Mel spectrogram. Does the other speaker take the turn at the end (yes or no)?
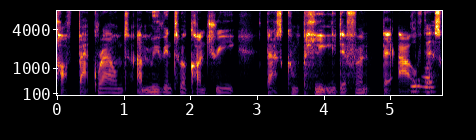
no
